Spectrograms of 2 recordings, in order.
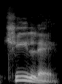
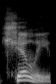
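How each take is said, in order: First: It is said with a Spanish pronunciation. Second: It is said like the English word chilly. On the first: The speaker calls it wrong. "we don't say Chile" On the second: The speaker calls it right. "We say chili, like frío"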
